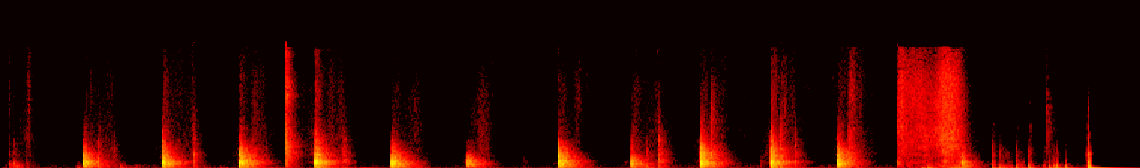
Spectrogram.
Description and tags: Walking in High Heels
boots, concrete, feet, floor, foley, foot, footstep, footsteps, heels, high, shoes, step, steps, walk, walking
